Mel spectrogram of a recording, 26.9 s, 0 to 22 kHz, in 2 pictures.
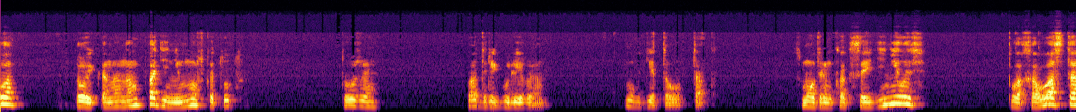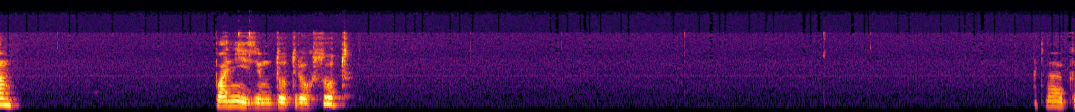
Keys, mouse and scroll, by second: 0.7 KP_3, 2.8 r, 8.2 middle click, 9.8-10.2 scroll up 5, 10.5-10.8 scroll down 2, 10.8 middle click, 13.5 middle click, 14.4 scroll down 1, 17.4 middle click, 19.3 middle click, 22.0 click, 24.4 middle click.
